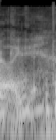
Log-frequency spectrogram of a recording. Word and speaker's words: bokeh: I'm like, oh, what's like bokeh photography or bokeh. Like, but wait, how do you say it? – Bokeh. – Oh my god. Our teacher said bokeh.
